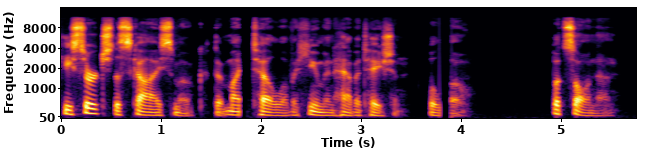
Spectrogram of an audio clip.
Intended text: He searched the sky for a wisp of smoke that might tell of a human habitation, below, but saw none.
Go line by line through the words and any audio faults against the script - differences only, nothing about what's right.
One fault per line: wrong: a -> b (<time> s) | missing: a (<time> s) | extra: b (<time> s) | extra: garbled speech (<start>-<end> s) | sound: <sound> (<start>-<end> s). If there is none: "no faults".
missing: for a wisp of (1.0 s)
sound: dropout (1.8-1.9 s)
sound: dropout (3.8-3.9 s)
